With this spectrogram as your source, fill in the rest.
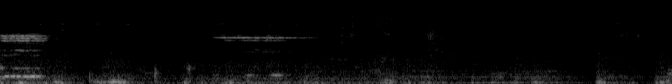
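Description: Faint strokes of writing on a board in a lecture room, with a few short squeaky lines over soft room noise.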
